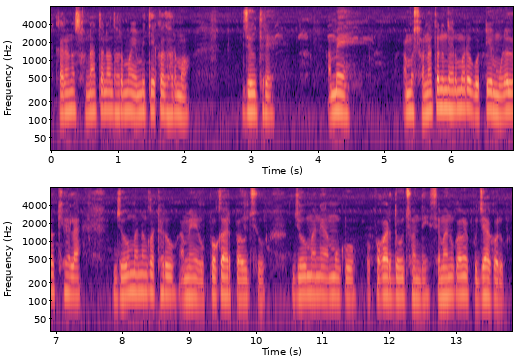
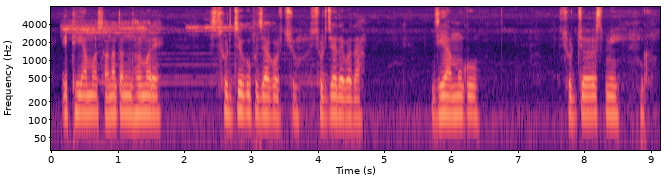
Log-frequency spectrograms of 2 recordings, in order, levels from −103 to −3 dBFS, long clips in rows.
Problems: none marked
